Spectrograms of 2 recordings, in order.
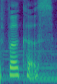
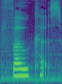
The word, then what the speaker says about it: focus: 如果你一直专注在这个，注意一下 focus 这个 focus 的发音哦，不是 focus，那个 o 要发的很完整 focus。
